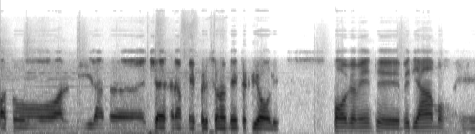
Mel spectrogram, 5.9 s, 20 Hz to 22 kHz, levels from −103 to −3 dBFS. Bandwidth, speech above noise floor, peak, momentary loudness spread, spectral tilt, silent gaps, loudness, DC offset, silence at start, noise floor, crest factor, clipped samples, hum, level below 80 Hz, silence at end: 5 kHz; 33 dB; -4 dBFS; 9 LU; -6.5 dB/octave; none; -21 LUFS; under 0.1%; 0 s; -55 dBFS; 18 dB; under 0.1%; none; -52 dBFS; 0 s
